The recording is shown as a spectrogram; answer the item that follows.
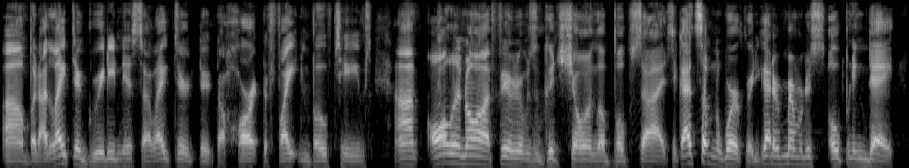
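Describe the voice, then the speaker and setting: A man's voice: lowish voice, fast, few pauses, a little mellow, dry recording, muffled recording. A man from New Jersey with a mix of Jersey accent and Texas drawl, doing color commentary on a football game and repeating phrases for emphasis. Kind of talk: sports commentary.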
